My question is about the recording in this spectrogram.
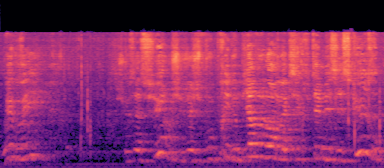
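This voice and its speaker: Guy playing a polite apologetic man w/ tourette's, high voice, stage play recorded from far in an echoey hall. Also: expressive, moderate pace. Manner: courteous, apologetic, with sudden shouted obscene outbursts. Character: polite middle-aged man with Tourette's blurting insults. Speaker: amateur stage actor. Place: theatre stage. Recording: echoey hall miked from afar, background noise.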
